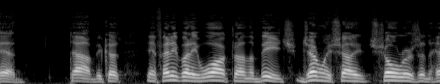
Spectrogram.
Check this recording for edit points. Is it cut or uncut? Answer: cut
